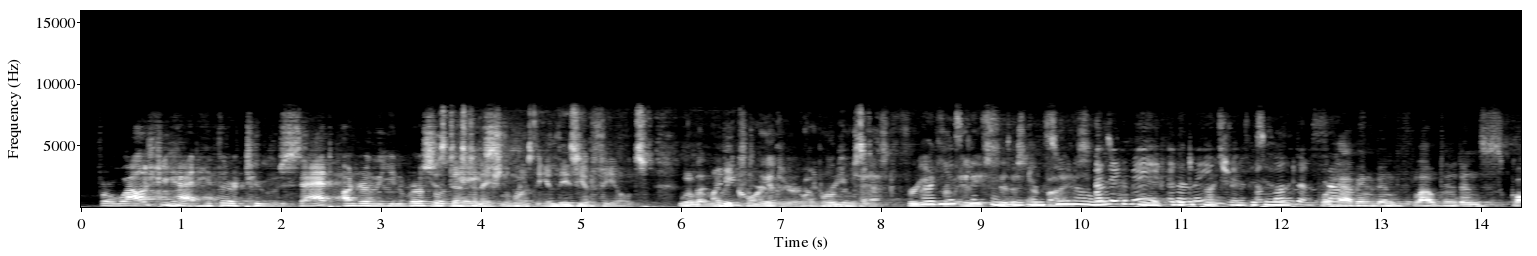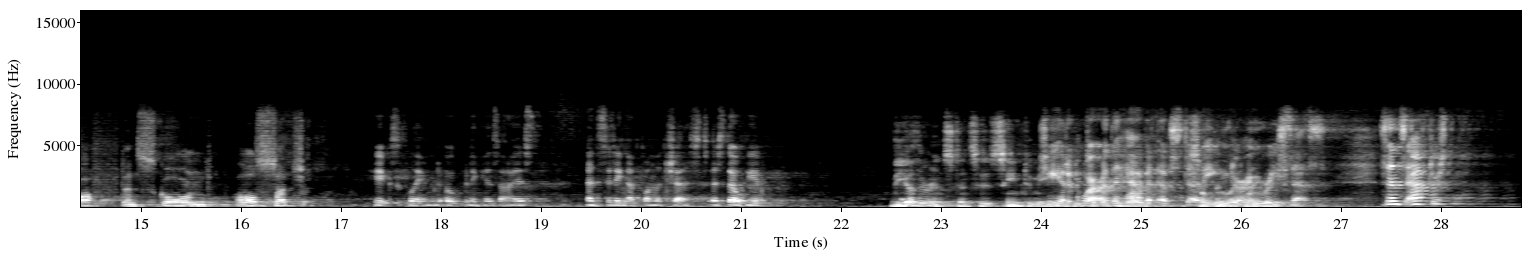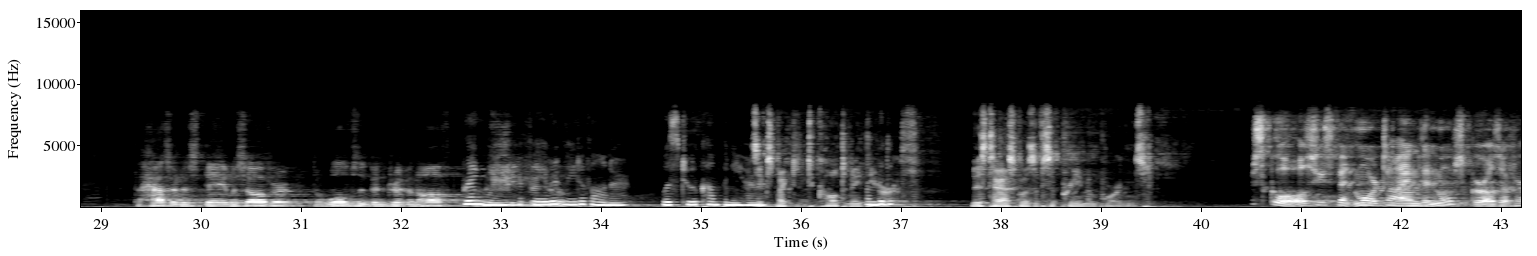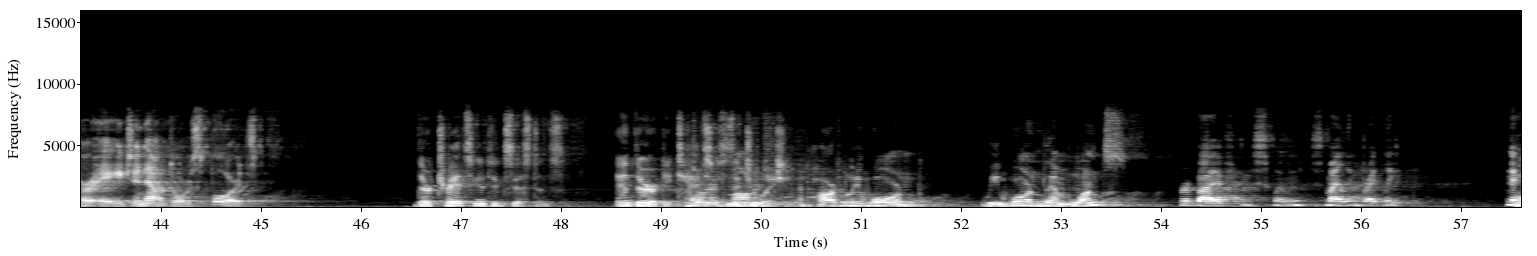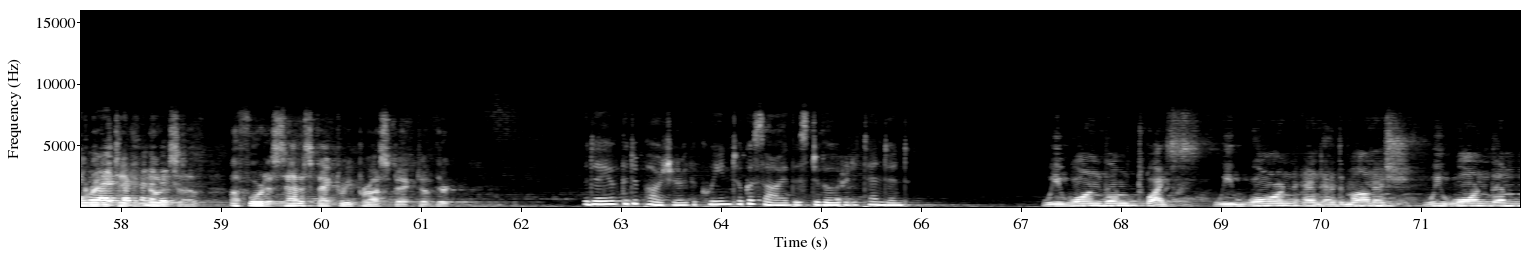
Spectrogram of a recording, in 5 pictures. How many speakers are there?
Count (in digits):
10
